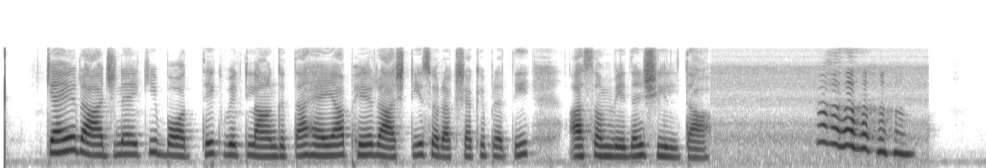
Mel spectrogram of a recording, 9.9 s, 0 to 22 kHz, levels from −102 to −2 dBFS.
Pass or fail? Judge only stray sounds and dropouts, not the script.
fail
